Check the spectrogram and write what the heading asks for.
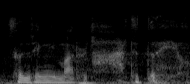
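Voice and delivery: hushed confiding whisper. Real, not acted. Preacher confiding the story's end, whisper. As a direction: let it drop to a whisper.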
